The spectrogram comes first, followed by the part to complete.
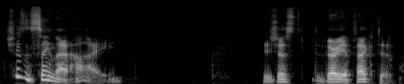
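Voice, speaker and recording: Relaxed man chatting over a movie. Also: mid-range voice, unhurried, vocal fry. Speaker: co-host. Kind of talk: casual chat.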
